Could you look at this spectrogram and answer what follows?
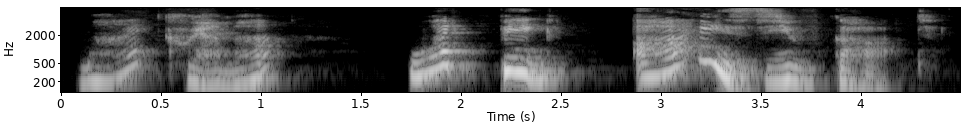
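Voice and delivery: put-on girl's wonder. Girl's famous question.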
